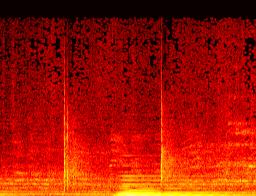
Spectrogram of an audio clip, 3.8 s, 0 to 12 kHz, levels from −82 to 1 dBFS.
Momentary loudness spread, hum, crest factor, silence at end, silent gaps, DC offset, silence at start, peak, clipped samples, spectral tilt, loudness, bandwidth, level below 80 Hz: 15 LU; none; 18 dB; 0 s; none; under 0.1%; 0 s; -2 dBFS; under 0.1%; -6.5 dB/octave; -20 LUFS; 11 kHz; -26 dBFS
